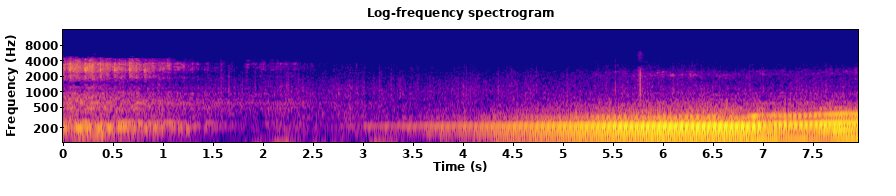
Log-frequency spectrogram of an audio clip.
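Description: A taxi's car engine hums steadily, dipping quieter for a moment before swelling into a louder, sustained low drone as the taxi drives on. No one speaks.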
